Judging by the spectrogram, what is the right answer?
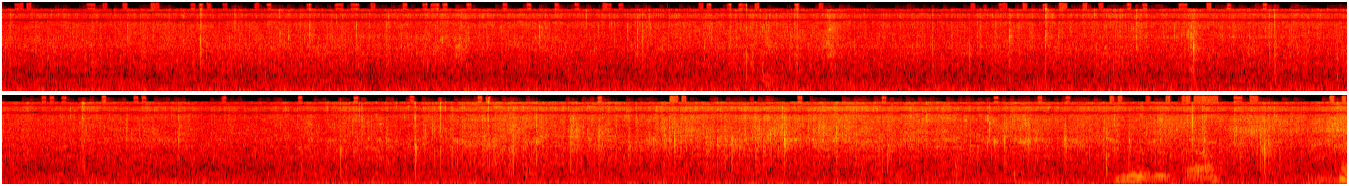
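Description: Breakfast food sizzling and frying in a hot pan, a steady crackling hiss that grows slightly louder toward the end, with faint utensil scrapes and no talking.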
